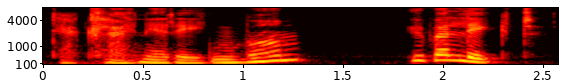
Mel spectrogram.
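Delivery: usual speaking voice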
